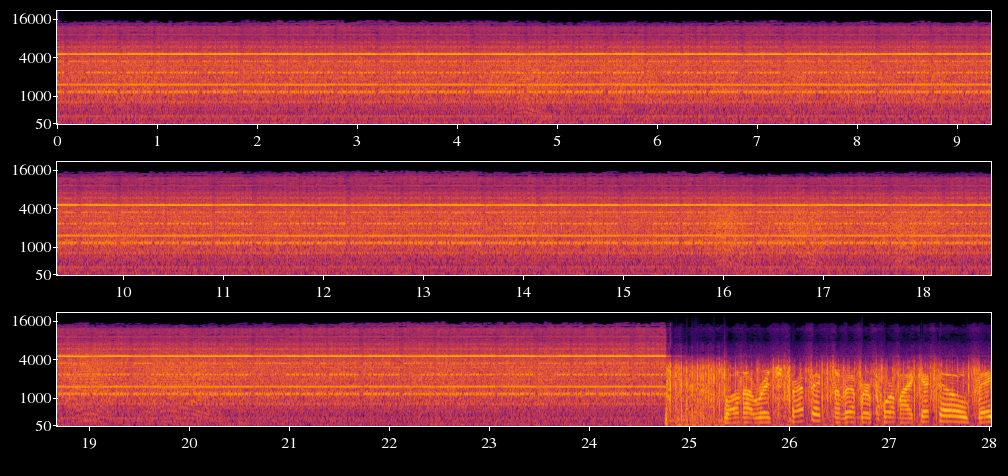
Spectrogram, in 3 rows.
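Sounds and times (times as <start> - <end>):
high-pitched whine tones: 0.0 - 27.1.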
